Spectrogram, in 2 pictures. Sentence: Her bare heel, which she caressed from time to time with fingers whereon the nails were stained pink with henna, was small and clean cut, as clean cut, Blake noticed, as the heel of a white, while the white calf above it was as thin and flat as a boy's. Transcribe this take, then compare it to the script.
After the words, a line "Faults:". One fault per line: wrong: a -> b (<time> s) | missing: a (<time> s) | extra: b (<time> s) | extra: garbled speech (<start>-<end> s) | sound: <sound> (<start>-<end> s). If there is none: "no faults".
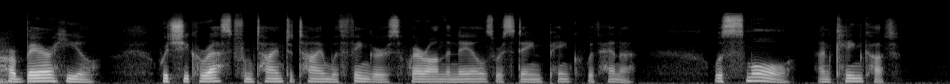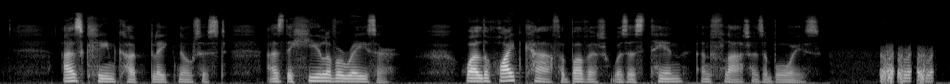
Her bare heel, which she caressed from time to time with fingers whereon the nails were stained pink with henna, was small and clean cut, as clean cut, Blake noticed, as the heel of a razor, while the white calf above it was as thin and flat as a boy's.
Faults:
wrong: white -> razor (12.9 s)
sound: laugh (18.3-18.8 s)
